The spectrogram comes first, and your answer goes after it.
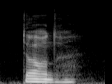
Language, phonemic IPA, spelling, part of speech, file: French, /tɔʁdʁ/, tordre, verb, Fr-tordre.ogg
- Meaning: 1. to twist; to bend 2. to wring 3. to writhe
